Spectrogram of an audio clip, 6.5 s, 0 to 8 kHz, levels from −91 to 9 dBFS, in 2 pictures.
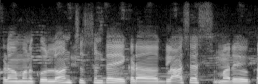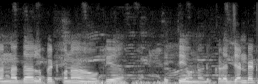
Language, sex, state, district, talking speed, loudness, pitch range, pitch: Telugu, male, Andhra Pradesh, Sri Satya Sai, 140 wpm, -15 LUFS, 145-165 Hz, 150 Hz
